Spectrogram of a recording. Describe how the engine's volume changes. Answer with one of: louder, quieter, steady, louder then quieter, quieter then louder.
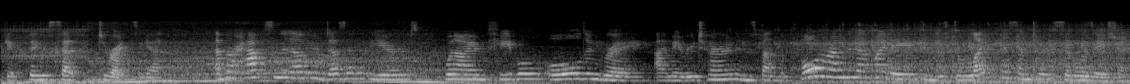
quieter then louder.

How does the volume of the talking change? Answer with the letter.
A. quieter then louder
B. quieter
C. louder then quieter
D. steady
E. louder
D.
